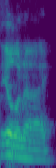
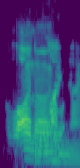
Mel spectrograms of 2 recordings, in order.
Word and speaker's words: Illini: Illini, whatever.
